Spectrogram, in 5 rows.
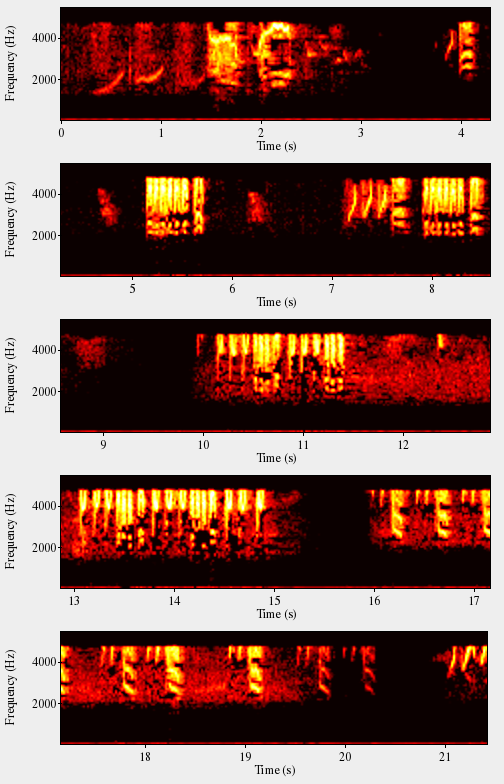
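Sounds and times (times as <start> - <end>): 
Eurasian blue tit calling and singing: 0.4 - 3.0, 3.8 - 4.2, 5.2 - 5.8, 7.2 - 8.6, 10.0 - 12.4, 13.0 - 15.1, 16.0 - 20.3, 21.0 - 21.4.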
